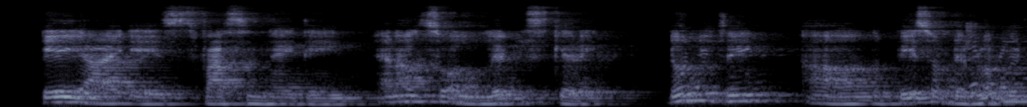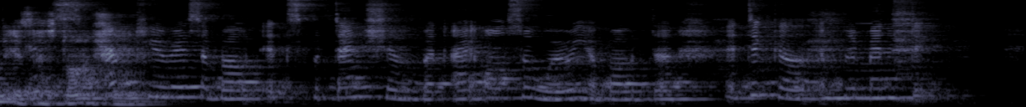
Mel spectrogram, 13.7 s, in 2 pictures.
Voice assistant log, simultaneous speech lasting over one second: present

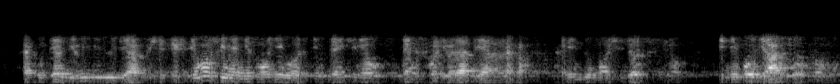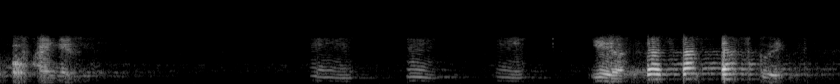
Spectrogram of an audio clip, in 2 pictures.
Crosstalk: none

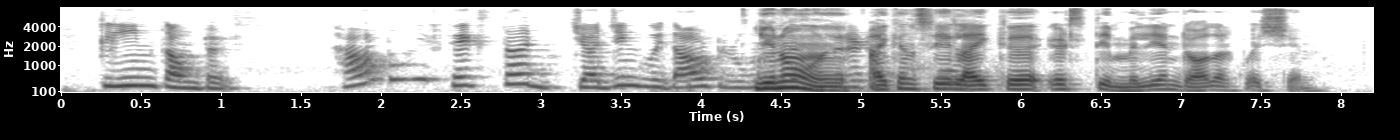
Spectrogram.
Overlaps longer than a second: present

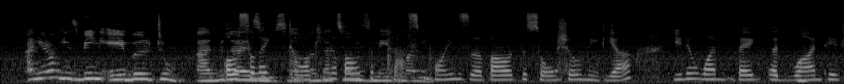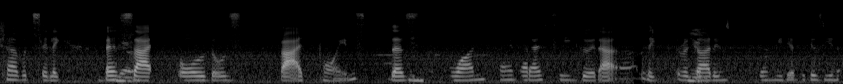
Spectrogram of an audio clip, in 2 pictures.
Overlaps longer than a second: present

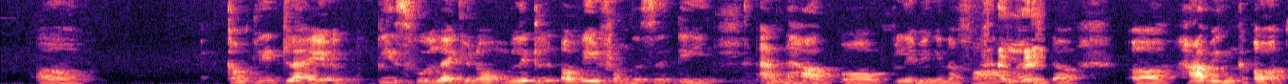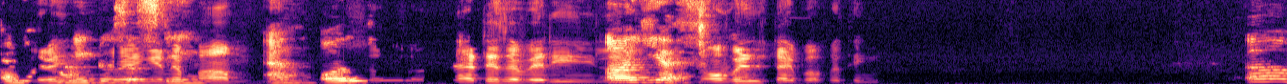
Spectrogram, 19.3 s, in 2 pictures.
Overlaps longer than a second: present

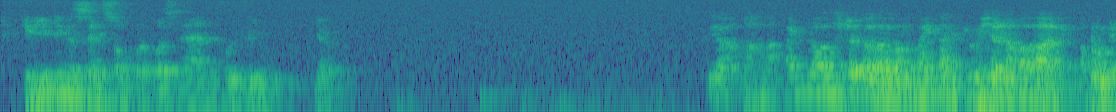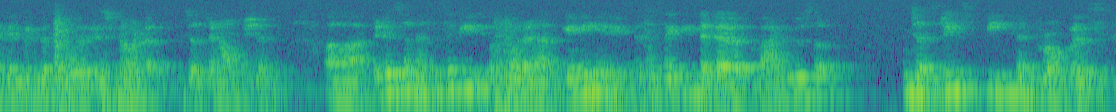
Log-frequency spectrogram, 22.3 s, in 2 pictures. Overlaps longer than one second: none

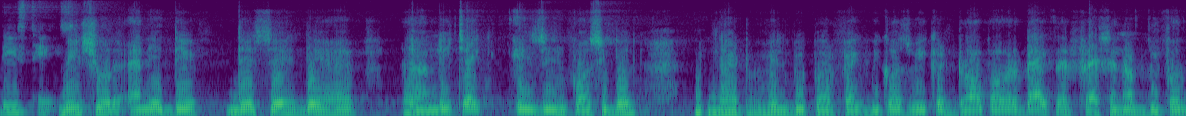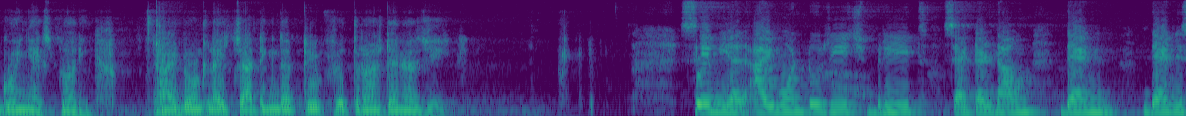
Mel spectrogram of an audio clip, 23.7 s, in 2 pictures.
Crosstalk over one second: none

